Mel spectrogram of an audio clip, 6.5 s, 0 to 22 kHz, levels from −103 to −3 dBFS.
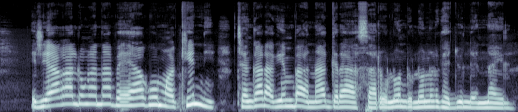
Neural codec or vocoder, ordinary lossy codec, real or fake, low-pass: none; none; real; 19.8 kHz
